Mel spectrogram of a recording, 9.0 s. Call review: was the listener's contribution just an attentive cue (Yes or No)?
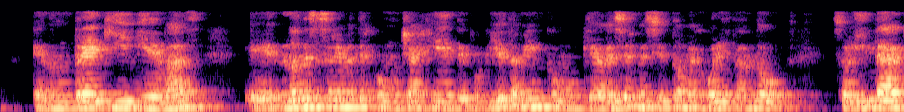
Yes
